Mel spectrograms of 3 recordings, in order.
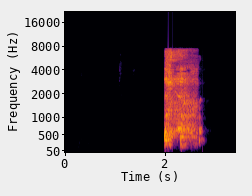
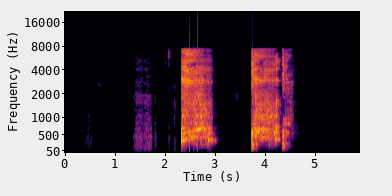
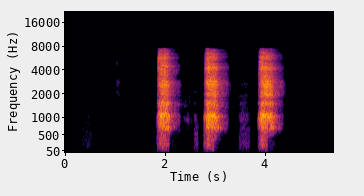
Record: {
  "cough_length": "3.4 s",
  "cough_amplitude": 27475,
  "cough_signal_mean_std_ratio": 0.34,
  "three_cough_length": "5.9 s",
  "three_cough_amplitude": 32767,
  "three_cough_signal_mean_std_ratio": 0.37,
  "exhalation_length": "5.4 s",
  "exhalation_amplitude": 32401,
  "exhalation_signal_mean_std_ratio": 0.32,
  "survey_phase": "beta (2021-08-13 to 2022-03-07)",
  "age": "18-44",
  "gender": "Female",
  "wearing_mask": "No",
  "symptom_cough_any": true,
  "symptom_new_continuous_cough": true,
  "symptom_runny_or_blocked_nose": true,
  "symptom_fatigue": true,
  "symptom_headache": true,
  "symptom_change_to_sense_of_smell_or_taste": true,
  "symptom_onset": "4 days",
  "smoker_status": "Never smoked",
  "respiratory_condition_asthma": false,
  "respiratory_condition_other": false,
  "recruitment_source": "Test and Trace",
  "submission_delay": "1 day",
  "covid_test_result": "Positive",
  "covid_test_method": "RT-qPCR",
  "covid_ct_value": 20.9,
  "covid_ct_gene": "ORF1ab gene",
  "covid_ct_mean": 21.8,
  "covid_viral_load": "71000 copies/ml",
  "covid_viral_load_category": "Low viral load (10K-1M copies/ml)"
}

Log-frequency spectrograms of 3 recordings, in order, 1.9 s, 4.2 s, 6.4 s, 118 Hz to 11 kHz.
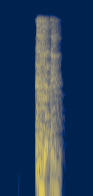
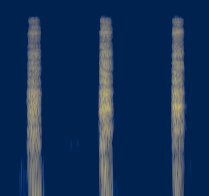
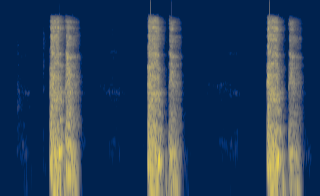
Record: {
  "cough_length": "1.9 s",
  "cough_amplitude": 28108,
  "cough_signal_mean_std_ratio": 0.37,
  "exhalation_length": "4.2 s",
  "exhalation_amplitude": 14006,
  "exhalation_signal_mean_std_ratio": 0.31,
  "three_cough_length": "6.4 s",
  "three_cough_amplitude": 32767,
  "three_cough_signal_mean_std_ratio": 0.37,
  "survey_phase": "beta (2021-08-13 to 2022-03-07)",
  "age": "18-44",
  "gender": "Male",
  "wearing_mask": "No",
  "symptom_none": true,
  "smoker_status": "Never smoked",
  "respiratory_condition_asthma": false,
  "respiratory_condition_other": false,
  "recruitment_source": "REACT",
  "submission_delay": "2 days",
  "covid_test_result": "Negative",
  "covid_test_method": "RT-qPCR",
  "influenza_a_test_result": "Negative",
  "influenza_b_test_result": "Negative"
}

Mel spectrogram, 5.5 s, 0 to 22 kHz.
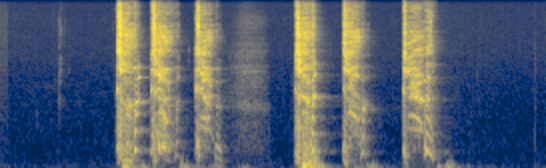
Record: {
  "cough_length": "5.5 s",
  "cough_amplitude": 14490,
  "cough_signal_mean_std_ratio": 0.37,
  "survey_phase": "alpha (2021-03-01 to 2021-08-12)",
  "age": "45-64",
  "gender": "Female",
  "wearing_mask": "No",
  "symptom_none": true,
  "smoker_status": "Ex-smoker",
  "respiratory_condition_asthma": false,
  "respiratory_condition_other": false,
  "recruitment_source": "REACT",
  "submission_delay": "1 day",
  "covid_test_result": "Negative",
  "covid_test_method": "RT-qPCR"
}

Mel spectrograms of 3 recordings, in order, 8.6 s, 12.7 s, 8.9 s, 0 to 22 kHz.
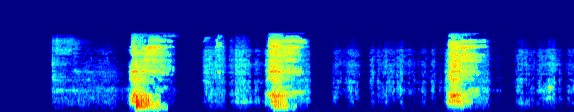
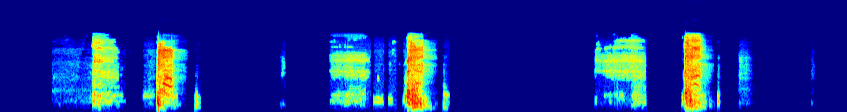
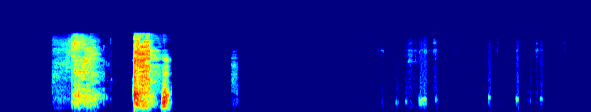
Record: {
  "exhalation_length": "8.6 s",
  "exhalation_amplitude": 27161,
  "exhalation_signal_mean_std_ratio": 0.3,
  "three_cough_length": "12.7 s",
  "three_cough_amplitude": 32609,
  "three_cough_signal_mean_std_ratio": 0.24,
  "cough_length": "8.9 s",
  "cough_amplitude": 28664,
  "cough_signal_mean_std_ratio": 0.19,
  "survey_phase": "alpha (2021-03-01 to 2021-08-12)",
  "age": "65+",
  "gender": "Male",
  "wearing_mask": "Prefer not to say",
  "symptom_none": true,
  "smoker_status": "Ex-smoker",
  "respiratory_condition_asthma": false,
  "respiratory_condition_other": false,
  "recruitment_source": "REACT",
  "submission_delay": "2 days",
  "covid_test_result": "Negative",
  "covid_test_method": "RT-qPCR"
}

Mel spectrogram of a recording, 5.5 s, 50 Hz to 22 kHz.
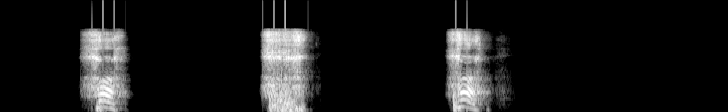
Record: {
  "exhalation_length": "5.5 s",
  "exhalation_amplitude": 30628,
  "exhalation_signal_mean_std_ratio": 0.31,
  "survey_phase": "beta (2021-08-13 to 2022-03-07)",
  "age": "45-64",
  "gender": "Female",
  "wearing_mask": "No",
  "symptom_none": true,
  "smoker_status": "Never smoked",
  "respiratory_condition_asthma": false,
  "respiratory_condition_other": false,
  "recruitment_source": "REACT",
  "submission_delay": "1 day",
  "covid_test_result": "Negative",
  "covid_test_method": "RT-qPCR"
}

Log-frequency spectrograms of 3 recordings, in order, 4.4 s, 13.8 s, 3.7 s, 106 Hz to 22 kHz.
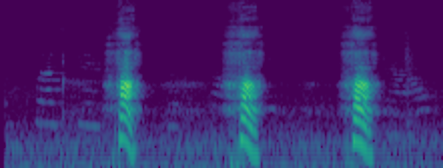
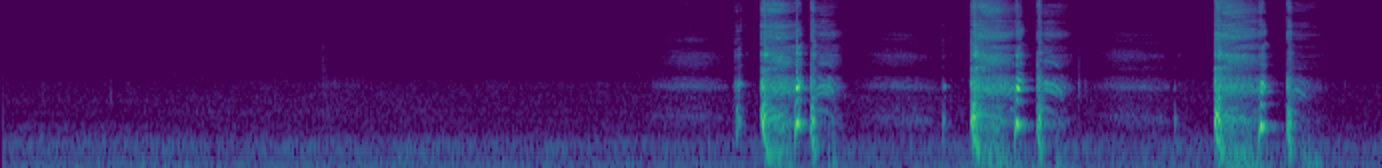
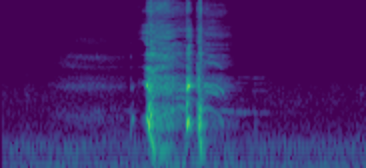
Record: {
  "exhalation_length": "4.4 s",
  "exhalation_amplitude": 22338,
  "exhalation_signal_mean_std_ratio": 0.29,
  "three_cough_length": "13.8 s",
  "three_cough_amplitude": 32768,
  "three_cough_signal_mean_std_ratio": 0.24,
  "cough_length": "3.7 s",
  "cough_amplitude": 25463,
  "cough_signal_mean_std_ratio": 0.25,
  "survey_phase": "beta (2021-08-13 to 2022-03-07)",
  "age": "18-44",
  "gender": "Female",
  "wearing_mask": "No",
  "symptom_cough_any": true,
  "symptom_runny_or_blocked_nose": true,
  "symptom_shortness_of_breath": true,
  "symptom_sore_throat": true,
  "symptom_abdominal_pain": true,
  "symptom_fatigue": true,
  "symptom_headache": true,
  "symptom_other": true,
  "symptom_onset": "3 days",
  "smoker_status": "Never smoked",
  "respiratory_condition_asthma": true,
  "respiratory_condition_other": false,
  "recruitment_source": "Test and Trace",
  "submission_delay": "2 days",
  "covid_test_result": "Positive",
  "covid_test_method": "RT-qPCR",
  "covid_ct_value": 22.5,
  "covid_ct_gene": "ORF1ab gene"
}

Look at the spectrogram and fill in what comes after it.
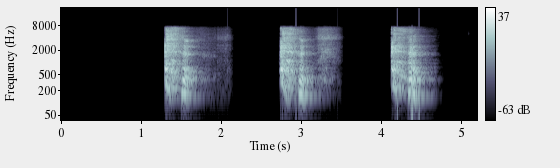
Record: {
  "three_cough_length": "5.2 s",
  "three_cough_amplitude": 30696,
  "three_cough_signal_mean_std_ratio": 0.37,
  "survey_phase": "alpha (2021-03-01 to 2021-08-12)",
  "age": "18-44",
  "gender": "Male",
  "wearing_mask": "No",
  "symptom_new_continuous_cough": true,
  "symptom_fatigue": true,
  "symptom_fever_high_temperature": true,
  "smoker_status": "Never smoked",
  "respiratory_condition_asthma": false,
  "respiratory_condition_other": false,
  "recruitment_source": "Test and Trace",
  "submission_delay": "2 days",
  "covid_test_result": "Positive",
  "covid_test_method": "RT-qPCR",
  "covid_ct_value": 10.7,
  "covid_ct_gene": "ORF1ab gene",
  "covid_ct_mean": 11.0,
  "covid_viral_load": "250000000 copies/ml",
  "covid_viral_load_category": "High viral load (>1M copies/ml)"
}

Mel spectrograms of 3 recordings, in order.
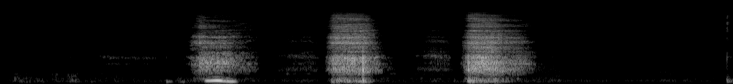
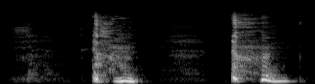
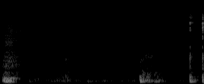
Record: {
  "exhalation_length": "7.3 s",
  "exhalation_amplitude": 19935,
  "exhalation_signal_mean_std_ratio": 0.36,
  "three_cough_length": "3.2 s",
  "three_cough_amplitude": 24262,
  "three_cough_signal_mean_std_ratio": 0.42,
  "cough_length": "2.0 s",
  "cough_amplitude": 2009,
  "cough_signal_mean_std_ratio": 0.39,
  "survey_phase": "beta (2021-08-13 to 2022-03-07)",
  "age": "65+",
  "gender": "Female",
  "wearing_mask": "No",
  "symptom_none": true,
  "smoker_status": "Ex-smoker",
  "respiratory_condition_asthma": false,
  "respiratory_condition_other": false,
  "recruitment_source": "REACT",
  "submission_delay": "10 days",
  "covid_test_result": "Negative",
  "covid_test_method": "RT-qPCR"
}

